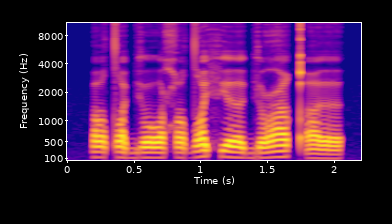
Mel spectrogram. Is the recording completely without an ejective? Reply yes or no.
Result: no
